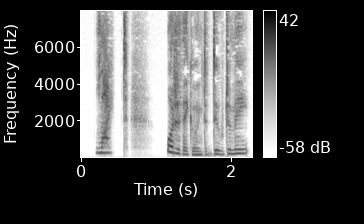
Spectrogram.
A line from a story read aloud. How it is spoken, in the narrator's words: Her mouth half-formed the question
